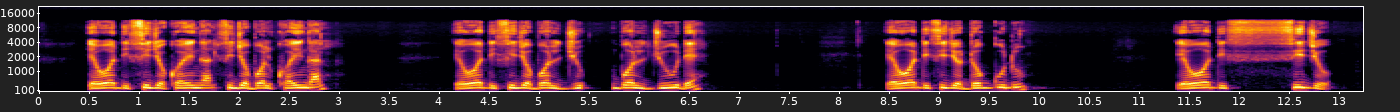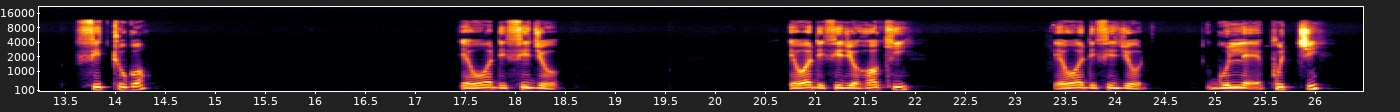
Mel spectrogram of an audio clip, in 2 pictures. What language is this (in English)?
Pular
